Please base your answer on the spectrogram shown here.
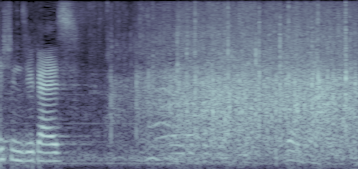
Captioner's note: applause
